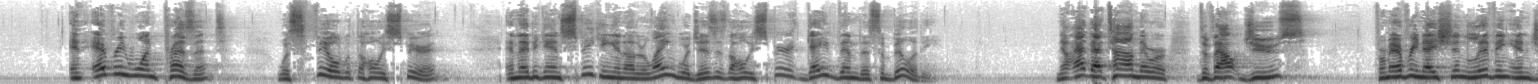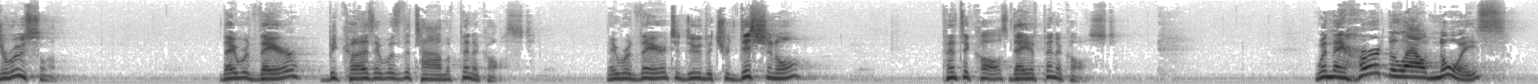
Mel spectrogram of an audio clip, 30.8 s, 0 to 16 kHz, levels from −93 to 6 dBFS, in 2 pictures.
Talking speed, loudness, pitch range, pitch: 125 wpm, -17 LUFS, 165-225 Hz, 190 Hz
